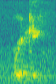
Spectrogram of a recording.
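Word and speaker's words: Ricci: It's pronounced Ricky. Ricky.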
